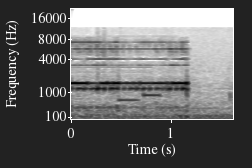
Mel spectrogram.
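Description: Incoming phone call ringing through a Bluetooth car kit in a 2002-2006 Toyota Camry: a bright electronic ringtone that plays steadily for about a second, then cuts off, leaving quiet cabin hum.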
